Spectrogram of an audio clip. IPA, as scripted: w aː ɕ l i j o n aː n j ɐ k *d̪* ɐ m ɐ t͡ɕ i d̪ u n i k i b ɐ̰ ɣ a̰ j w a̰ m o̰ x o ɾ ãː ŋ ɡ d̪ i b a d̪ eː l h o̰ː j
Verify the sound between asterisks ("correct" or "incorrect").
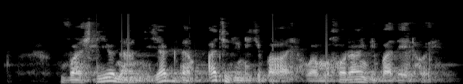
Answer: correct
